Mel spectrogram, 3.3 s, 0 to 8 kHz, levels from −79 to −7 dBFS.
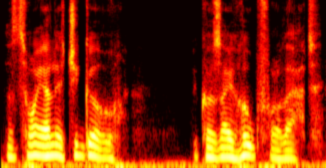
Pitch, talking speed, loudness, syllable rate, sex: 125 Hz, 200 wpm, -16 LUFS, 5.3 syllables/s, male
